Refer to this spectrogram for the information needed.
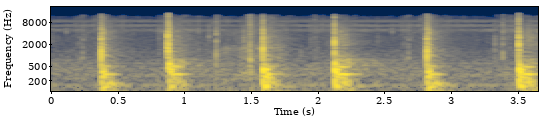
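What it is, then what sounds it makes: Hollow tree trunk. Knocks on an old tree trunk ring with a hollow, drum-like "tong tong" tone around 300 Hz rather than the hard sound of solid wood. Six loud, irregularly spaced knocks are heard, with a few fainter taps between them. The trunk is hollow inside, with a cavity where bees have stored wild honey.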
